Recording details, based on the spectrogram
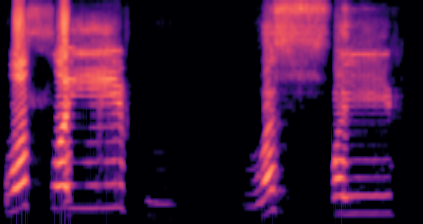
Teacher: پوری زبان پہ وزن آئے گا حرف الصاد کا ایک جگہ میں نہیں ہے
